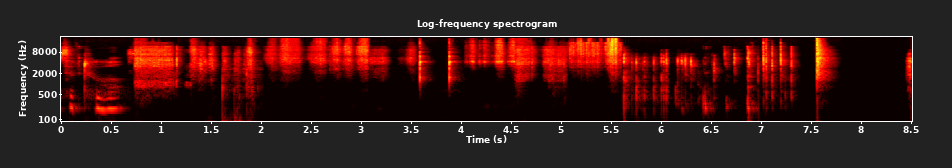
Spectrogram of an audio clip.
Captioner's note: ASMR sounds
